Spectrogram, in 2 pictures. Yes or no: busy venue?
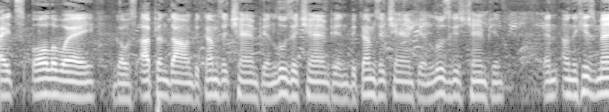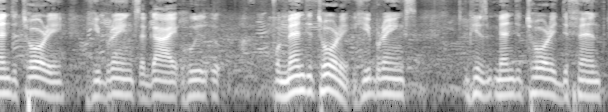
yes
